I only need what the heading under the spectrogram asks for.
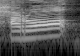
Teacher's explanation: रॉ को मोटा पढ़ेंगे, रॉ के ऊपर ज़बर है, रॉ को लंबा किया, हरा पढ़ा क्योंकि अलिफ से पहले ज़बर है, हरूफ मद्दे अलिफ के बराबर लंबा होगा।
